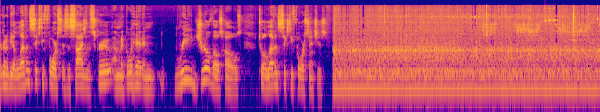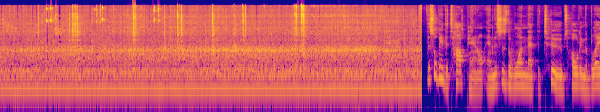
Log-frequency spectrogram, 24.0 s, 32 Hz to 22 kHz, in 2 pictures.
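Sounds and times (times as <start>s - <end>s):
drill press drilling plastic: 6.7s - 20.4s.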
